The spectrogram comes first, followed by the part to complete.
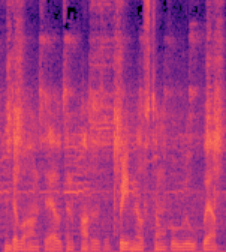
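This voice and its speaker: Deep gravelly man preaching over music. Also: completely flat delivery, racing. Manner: rambling, repeats "man" and "all right"; profane, blunt. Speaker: street preacher. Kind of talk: informal religious video sermon. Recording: music playing behind.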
